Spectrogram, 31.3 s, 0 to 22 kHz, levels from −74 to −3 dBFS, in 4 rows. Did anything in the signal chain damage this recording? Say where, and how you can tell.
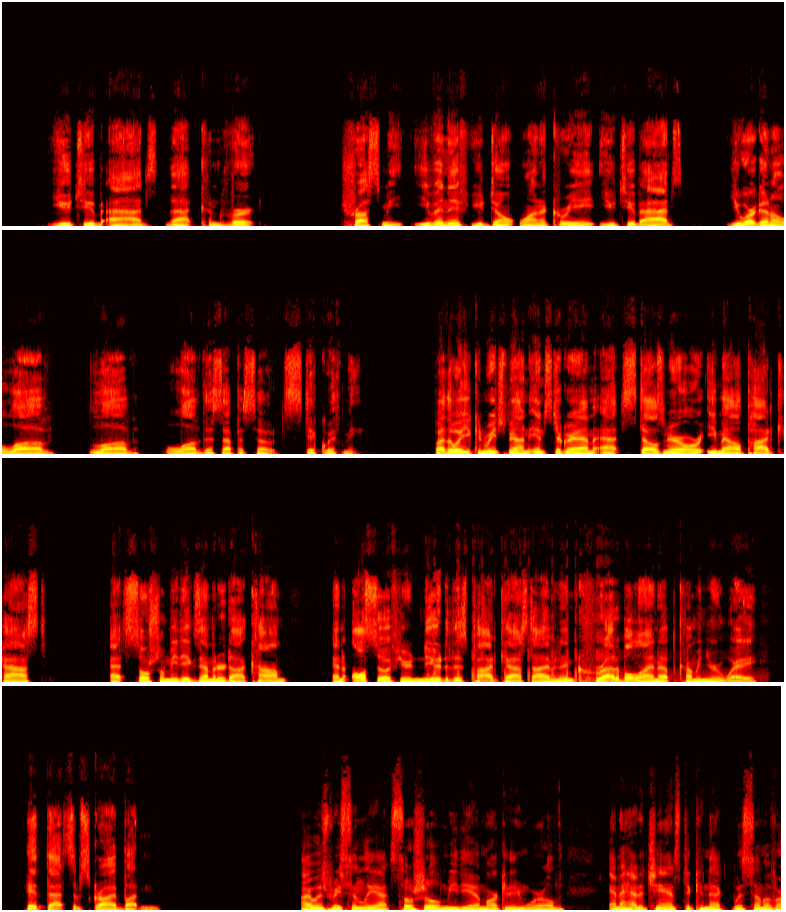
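Yes. GSM signalling bursts hit the analogue wiring from 19.97 to 21.40 s. Galloping ticks and short 217 Hz buzzes, roughly 10 dB under the speech, show rectified radio pulses.

GSM phone buzz follows, also analogue, from 21.59 to 23.32 s. A steady, raspy 217 Hz buzz about 21 dB below the speech points to a nearby phone in a call.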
